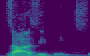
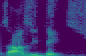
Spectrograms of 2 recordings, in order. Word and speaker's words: Zazie Beetz: He uh, he's a, yeah, he he was in a movie with um ZZ Beetz, ZZ Beetz. I don't know how to say her name. Zazie. Zazie Beetz. Yeah, Zazie Beetz.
